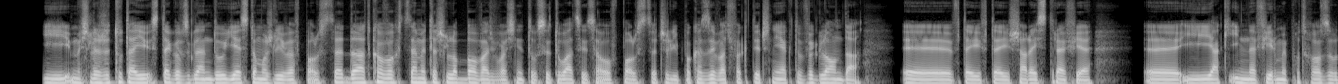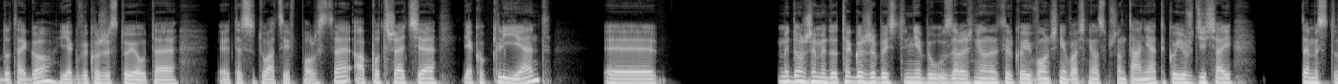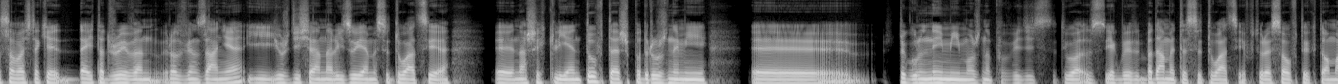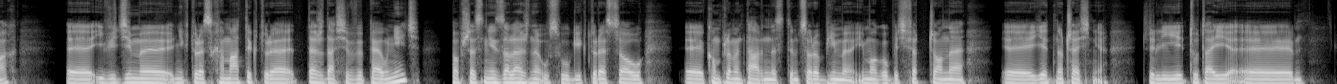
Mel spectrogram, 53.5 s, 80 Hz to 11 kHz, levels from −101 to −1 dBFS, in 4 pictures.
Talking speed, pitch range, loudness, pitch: 145 wpm, 110-125 Hz, -23 LUFS, 115 Hz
